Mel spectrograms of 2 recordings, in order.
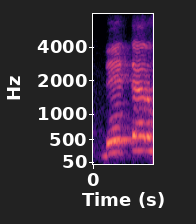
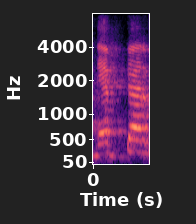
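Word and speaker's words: debtor: डेप्टर नहीं बोलने का प्राणी, बी साइलेंट है, डेटर में बी साइलेंट है, आर भी साइलेंट है, डेटर र भी नहीं चाहिए, इट इज डेटर।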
